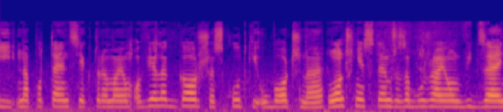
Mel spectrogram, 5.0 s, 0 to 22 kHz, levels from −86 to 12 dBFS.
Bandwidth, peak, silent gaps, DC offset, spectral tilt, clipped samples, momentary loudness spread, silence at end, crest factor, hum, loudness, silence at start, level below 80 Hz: 10 kHz; -4 dBFS; none; under 0.1%; -3 dB/octave; under 0.1%; 6 LU; 0 s; 18 dB; none; -23 LUFS; 0 s; -48 dBFS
